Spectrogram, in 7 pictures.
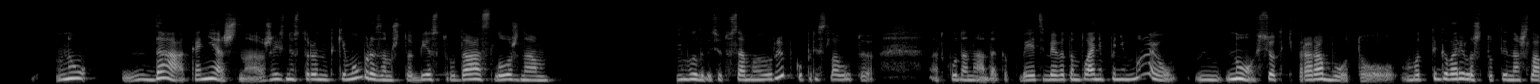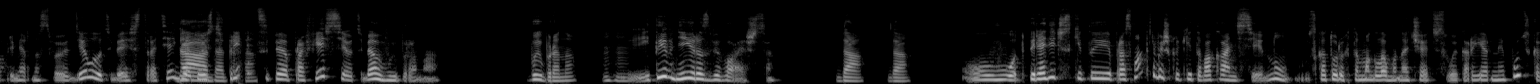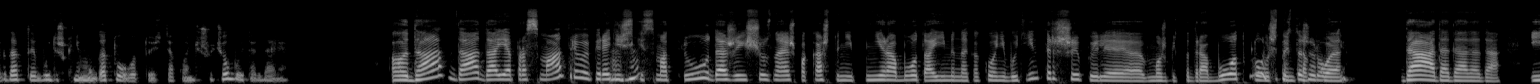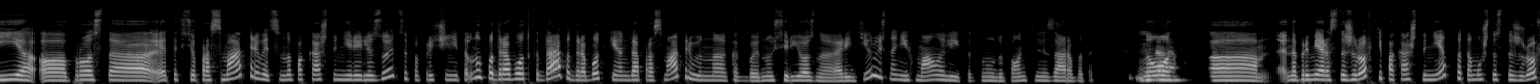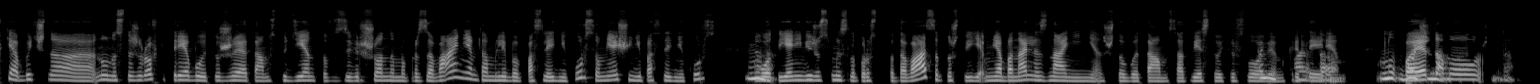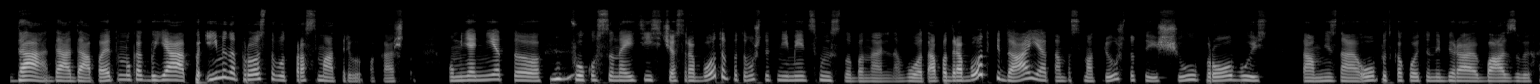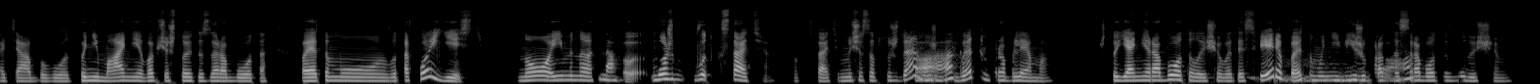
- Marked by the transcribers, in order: other background noise; tapping; in English: "интершип"
- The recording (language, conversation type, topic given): Russian, advice, Как мне найти дело или движение, которое соответствует моим ценностям?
